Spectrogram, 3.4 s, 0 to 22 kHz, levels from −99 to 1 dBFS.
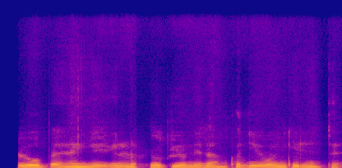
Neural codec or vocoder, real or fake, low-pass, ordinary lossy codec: codec, 44.1 kHz, 2.6 kbps, DAC; fake; 19.8 kHz; none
